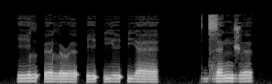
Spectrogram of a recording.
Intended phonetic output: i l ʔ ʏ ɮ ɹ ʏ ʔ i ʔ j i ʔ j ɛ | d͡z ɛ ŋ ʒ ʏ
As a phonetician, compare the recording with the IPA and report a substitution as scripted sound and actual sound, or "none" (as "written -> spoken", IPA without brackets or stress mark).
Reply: ɮ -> l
